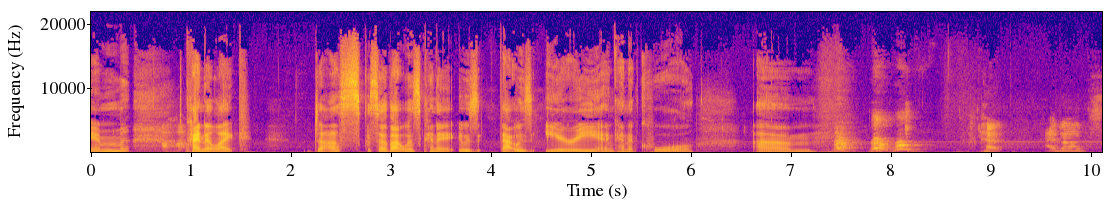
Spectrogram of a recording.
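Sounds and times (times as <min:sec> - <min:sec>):
speech: 0:00.0 - 0:01.6, 0:02.2 - 0:07.5
dog barking: 0:07.4 - 0:08.4.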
